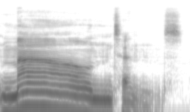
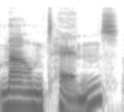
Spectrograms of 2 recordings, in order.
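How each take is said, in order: First: "mountains" with a long "ow" and a light, falling "tns"; "mountains" drawn out slowly, MOUN held and ending reduced; softened last syllable. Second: "mountains" with a full "tens" ending, rising; "mountains" said as "moun-TENS"; over-pronounced last syllable. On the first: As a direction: stretch the first syllable of "mountains", tuck the second away. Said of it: "the second syllable is quieter and slightly softer". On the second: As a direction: give the second syllable of "mountains" a clear "eh" and equal weight. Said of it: "it's not mountains".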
